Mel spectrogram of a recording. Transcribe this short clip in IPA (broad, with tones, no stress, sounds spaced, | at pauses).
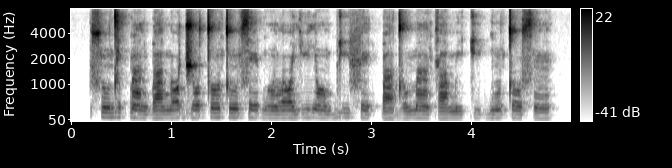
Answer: s ũ˧ d e˧ k͡p ã˨ ɡ͡b a˨ n ɔ˨˦ d͡ʒ o˧ t ɔ̃˦ t ũ˧ s e˧ b ɔ̃˧ l ɔ˧ j i˦ j ɔ̃˧ b i˦ f e˧ k͡p a˨ d o˨˦ m ã˦˨ k a˧ m i˧ k i˦ ɡ͡b ũ˦ t o˦ s ɛ̃˧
